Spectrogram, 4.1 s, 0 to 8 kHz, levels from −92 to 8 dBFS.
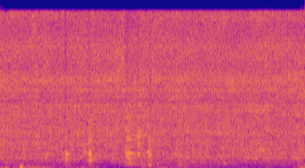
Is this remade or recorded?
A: remade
